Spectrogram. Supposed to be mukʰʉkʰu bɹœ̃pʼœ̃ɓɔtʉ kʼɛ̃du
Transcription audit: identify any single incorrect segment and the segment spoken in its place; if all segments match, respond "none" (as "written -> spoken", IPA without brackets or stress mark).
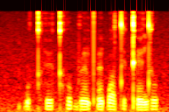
m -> ɓ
